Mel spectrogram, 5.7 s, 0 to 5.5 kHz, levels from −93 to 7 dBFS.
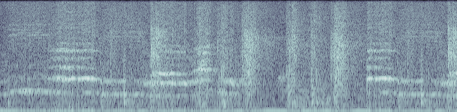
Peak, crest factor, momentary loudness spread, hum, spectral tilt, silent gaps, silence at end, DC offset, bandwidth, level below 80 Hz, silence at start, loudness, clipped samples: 0 dBFS; 12 dB; 6 LU; none; -3.5 dB/octave; none; 0 s; 4%; 5.4 kHz; -36 dBFS; 0 s; -11 LUFS; under 0.1%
